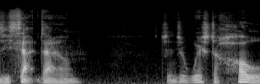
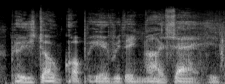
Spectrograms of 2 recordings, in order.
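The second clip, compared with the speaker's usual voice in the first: low mocking echo; low copycat; 5 semitones lower than usual. Other twin copies Ginger, low mock echo. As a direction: parrot him back in a lower voice.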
